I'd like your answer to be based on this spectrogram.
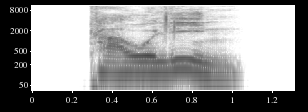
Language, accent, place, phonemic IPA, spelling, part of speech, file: German, Germany, Berlin, /kaoˈliːn/, Kaolin, noun, De-Kaolin.ogg
- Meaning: kaolin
